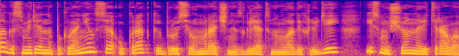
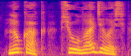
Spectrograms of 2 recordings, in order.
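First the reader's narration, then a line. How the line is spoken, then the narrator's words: Cheerful question. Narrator (Russian): радостно осведомился он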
